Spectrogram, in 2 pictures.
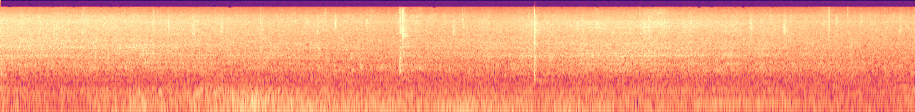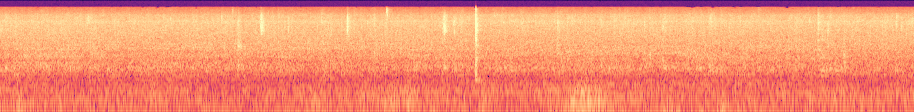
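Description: Steady rain falling during a thunderstorm, with a low roll of thunder that swells a couple of seconds in and slowly dies away. A few sharp ticks stand out now and then.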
